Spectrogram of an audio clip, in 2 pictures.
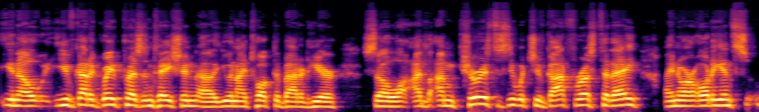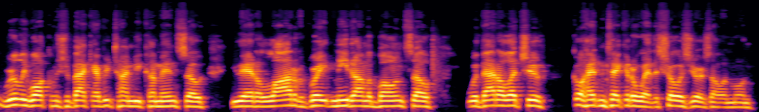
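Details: Adult male speaker; normal speech.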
